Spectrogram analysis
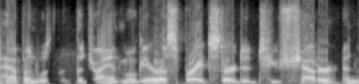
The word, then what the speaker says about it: Mogera: But foolishly, I ignored it and proceeded to fight Mugiwa? Is that how you say it? Yeah, Mogera.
